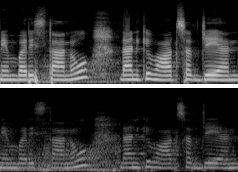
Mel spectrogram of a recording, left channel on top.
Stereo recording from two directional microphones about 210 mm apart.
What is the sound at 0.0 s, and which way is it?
A woman's voice, 45° left (ahead or behind).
